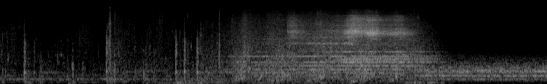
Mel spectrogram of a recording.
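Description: A waterfall rushes and splashes close by.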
